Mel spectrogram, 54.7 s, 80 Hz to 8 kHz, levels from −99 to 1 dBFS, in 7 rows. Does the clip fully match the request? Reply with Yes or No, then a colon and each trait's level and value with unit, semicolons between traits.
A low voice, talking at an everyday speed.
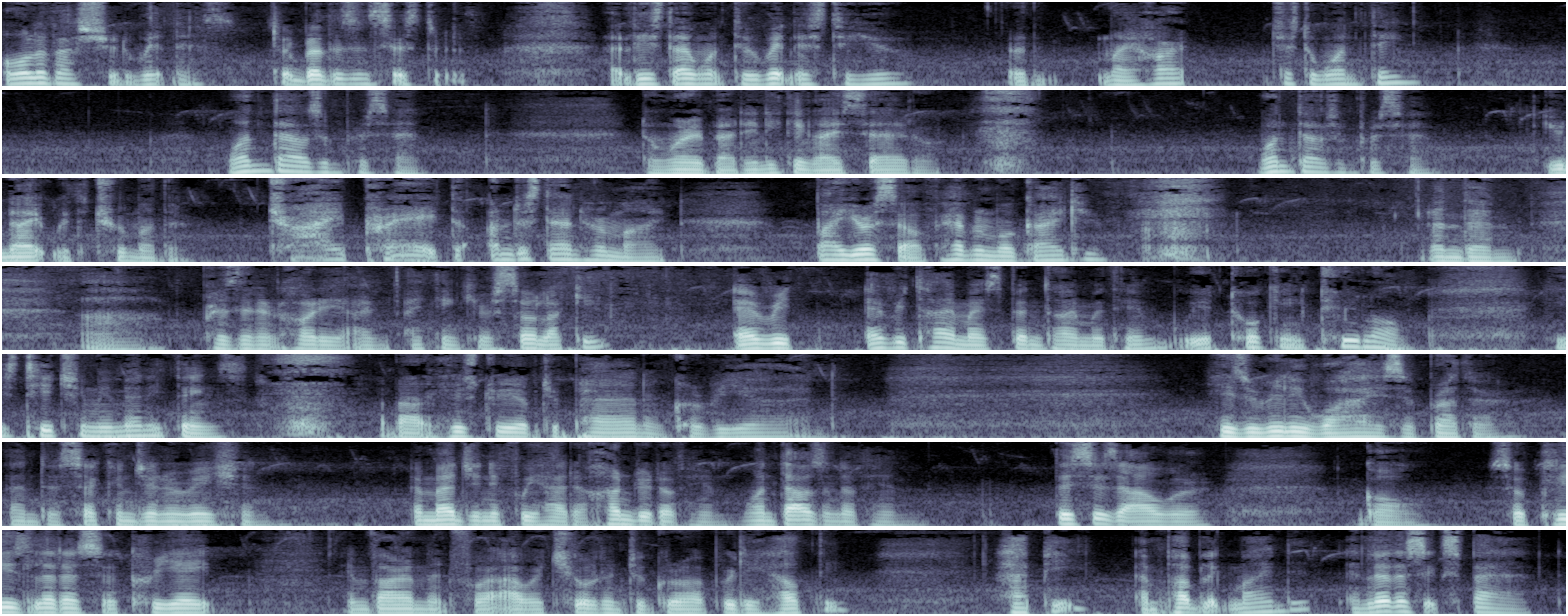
Yes: low, 105 Hz; average, 145 wpm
